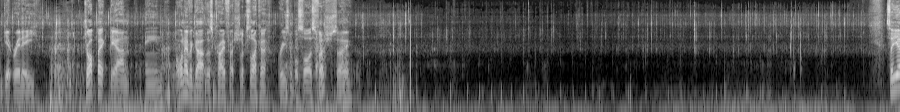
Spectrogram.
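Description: Water swirls and crackles softly underwater.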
